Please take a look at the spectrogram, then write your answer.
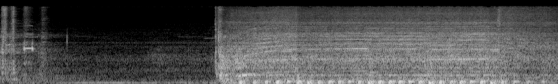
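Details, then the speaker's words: Mazda RX-7 FD with a 13B-REW rotary engine, engine swap, starter fluid fed into the throttle. Fast, even cranking at about three beats a second with no firing or catch. It spins freely and seems to have almost zero compression. "this thing sounds like it has zero compression it's not very helpful"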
